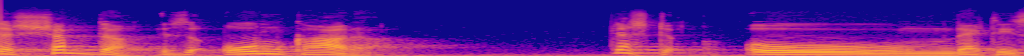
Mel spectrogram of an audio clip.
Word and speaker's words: Om: A, U, Ma. Mostly we pronounce Om. No, it is not O, it is A. A, U, Ma. Om, like this. So A, then O, then Ma.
